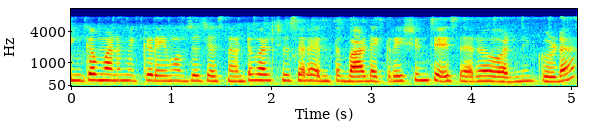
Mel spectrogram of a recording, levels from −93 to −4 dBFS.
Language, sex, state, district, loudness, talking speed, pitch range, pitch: Telugu, female, Andhra Pradesh, Guntur, -17 LUFS, 165 wpm, 220-250 Hz, 230 Hz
